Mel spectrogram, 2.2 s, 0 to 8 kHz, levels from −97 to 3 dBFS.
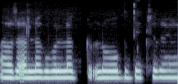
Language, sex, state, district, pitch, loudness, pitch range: Hindi, female, Bihar, Jamui, 235 Hz, -17 LUFS, 235-240 Hz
